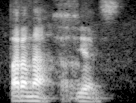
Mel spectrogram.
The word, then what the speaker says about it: Paraná: Jirlani Hickman, I believe right now she is at the Federal University of, I hope I'm pronouncing it correctly, Paraná? – Paraná, yes.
